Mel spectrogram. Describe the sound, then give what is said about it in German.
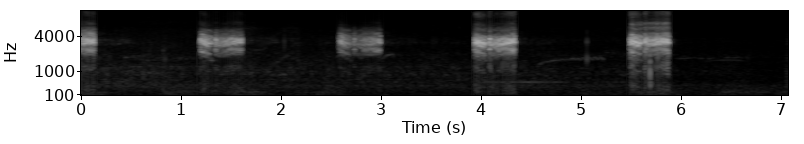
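A male grey partridge calling: harsh, grating, high-pitched calls, each under half a second, repeated at regular intervals with quiet gaps between them. The call sounds the same each time and carries clearly against a silent background. “Die Rufe des Rebhuhns”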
